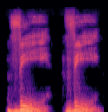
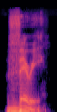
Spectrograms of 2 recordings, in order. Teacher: misma articulación labio dental dientes de arriba en los en el labio de abajo y soplamos pero con voz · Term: la v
